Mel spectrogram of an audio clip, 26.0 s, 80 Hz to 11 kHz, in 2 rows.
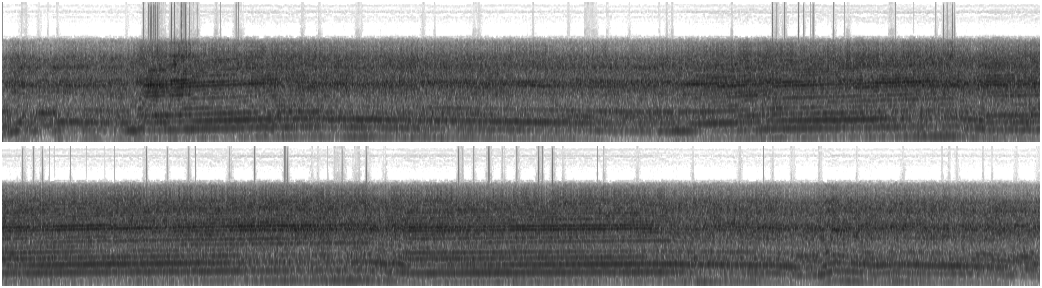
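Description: Tuned 50cc two-stroke engine of a Rieju RS2 Matrix, with a cast-iron Top Perf kit and a 21 mm Dell'Orto carburettor, running hard through a homemade exhaust with a Conti silencer. Its pitch climbs slowly and drops sharply several times.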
